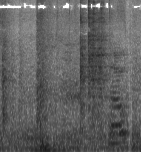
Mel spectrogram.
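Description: Pots, pans and cutlery clinking and knocking as someone works at a kitchen stove and counter, with a few sharp clicks and a dull thud.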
